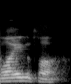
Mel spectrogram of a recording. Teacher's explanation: তিন নাম্বার মাখরাজ হলকের শেষ হইতে গাইন খ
